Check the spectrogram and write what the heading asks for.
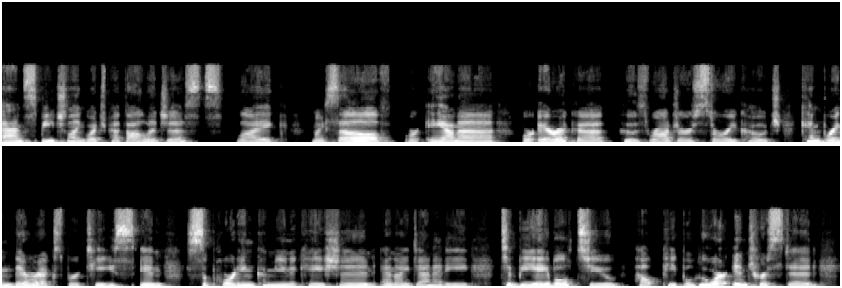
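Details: Adult woman speaking; no disorder.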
